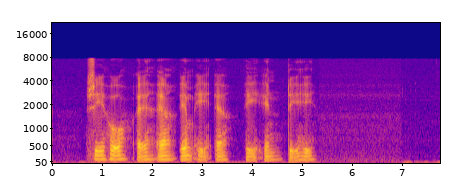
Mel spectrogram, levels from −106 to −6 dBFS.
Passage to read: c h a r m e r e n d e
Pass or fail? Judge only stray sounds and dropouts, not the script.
pass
